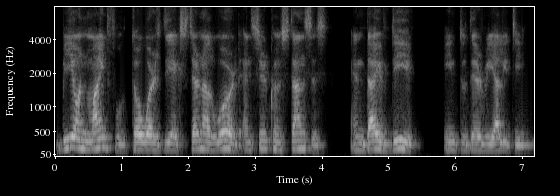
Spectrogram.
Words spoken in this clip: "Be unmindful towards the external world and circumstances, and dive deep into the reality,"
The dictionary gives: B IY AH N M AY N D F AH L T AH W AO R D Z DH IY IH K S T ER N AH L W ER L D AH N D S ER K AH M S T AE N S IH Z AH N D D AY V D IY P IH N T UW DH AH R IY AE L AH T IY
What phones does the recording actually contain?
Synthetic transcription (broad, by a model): B IY AH N M AY N D F AH L T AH W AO R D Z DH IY IH K S T ER N AH L W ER D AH N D S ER K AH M S T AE N S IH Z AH N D D AY V D IY P IH N T UW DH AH R IY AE L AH T IY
